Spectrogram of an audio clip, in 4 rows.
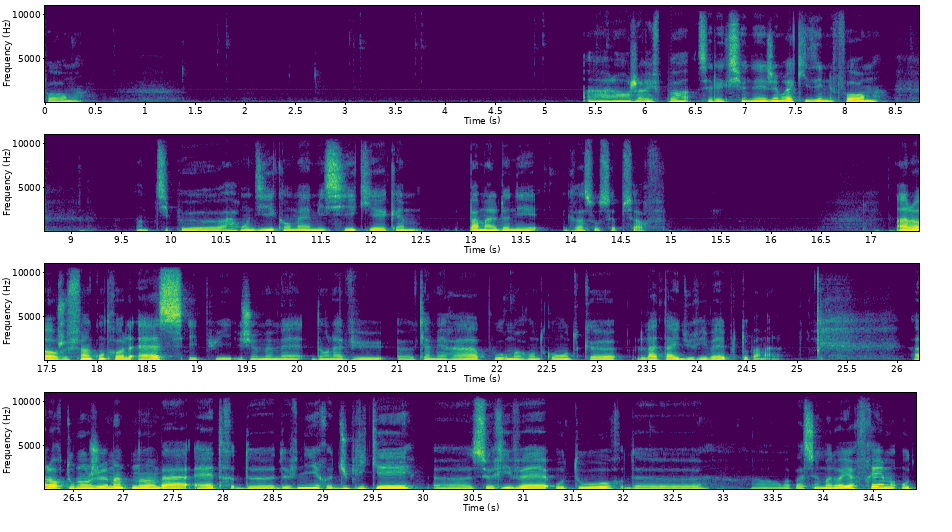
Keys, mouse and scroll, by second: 0.0-0.5 scroll up 2, 0.3 Tab, 1.3 alt+right click, 2.6 alt+right click, 3.3 alt+right click, 4.5 alt+right click, 5.1 alt+right click, 5.6 scroll up 3, 5.9 shift+middle click, 7.1 alt+right click, 8.3 g, 10.7 Tab, 11.7 Tab, 12.3 Tab, 12.9 Tab, 13.3 right click, 13.7 middle click, 14.5 Tab, 14.9-16.3 scroll down 3, 16.3-16.7 scroll down 2, 16.7 ctrl+s, 17.7-18.2 scroll down 4, 18.5 KP_0, 19.4-20.1 scroll down 1, 20.1-21.2 scroll down 1, 21.7 right click, 23.2 right click, 29.4 KP_1, 30.4-31.0 scroll down 3, 31.0 shift+middle click, 32.5 z.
